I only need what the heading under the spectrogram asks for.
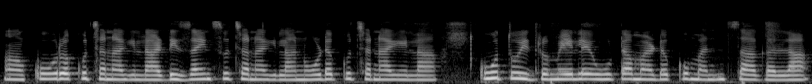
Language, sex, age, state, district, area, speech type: Kannada, female, 18-30, Karnataka, Chitradurga, rural, spontaneous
